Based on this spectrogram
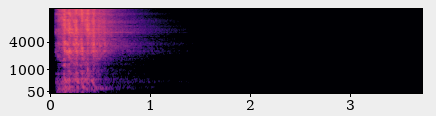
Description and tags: Sound effect of something or someone disappering/running away.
